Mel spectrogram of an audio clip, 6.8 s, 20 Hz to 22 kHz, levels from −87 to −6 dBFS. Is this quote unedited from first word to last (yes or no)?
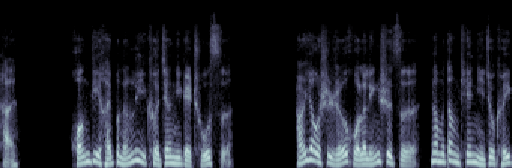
yes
